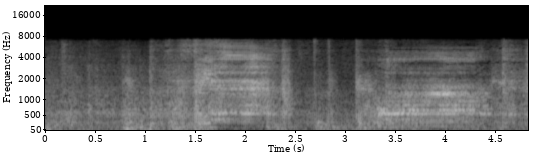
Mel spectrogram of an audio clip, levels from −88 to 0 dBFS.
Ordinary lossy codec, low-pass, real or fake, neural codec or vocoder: Opus, 32 kbps; 7.2 kHz; fake; codec, 16 kHz in and 24 kHz out, 0.6 kbps, FocalCodec, streaming, 4096 codes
